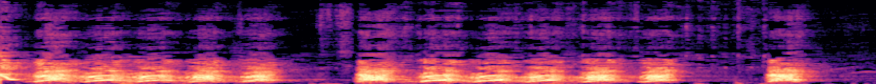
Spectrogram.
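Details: Dog confronting a leopard in the forest, two rapid strings of harsh barks, roughly five or six each, followed by a single separate bark.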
